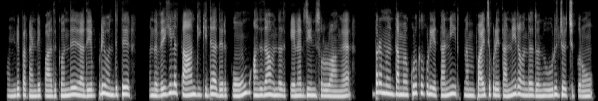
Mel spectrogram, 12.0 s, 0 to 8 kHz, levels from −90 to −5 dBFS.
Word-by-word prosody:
கண்டிப்பா, 170 +3 -2
கண்டிப்பா. 160 0 -1
அதுக்கு 165 +2 -4
வந்து 180 +3 +3 0.2
அது 165 0 0
எப்டி 220 +8 -1
வந்துட்டு, 195 +2 +1 0.5
அந்த 175 -1 +2
வெயில 225 +7 +2 0.2
தாங்கிக்கிட்டு 190 0 +1
அது 175 -2 0
இருக்கும், 175 +2 0 0.2
அதுதான் 185 +2 +2
வந்து 180 0 +1
அதுக்கு 170 0 -8
எனர்ஜினு 175 +1 0
சொல்வாங்க. 155 -2 0 0.6
அப்பறம் 255 +2 +1 0.2
நம்ம 200 -1 +2
குடுக்கக்கூடிய 230 -3 +1
தண்ணீர் 200 +4 +1
நம்ம 180 -1 +1
பாய்ச்சக்கூடிய 180 +1 0
தண்ணீர 190 +7 +2
வந்து 180 0 0
அது 170 - -3
வந்து 165 +1 0
உறிஞ்சி 185 +1 0
வச்சுக்குறும். 160 -2 -3
180 Hz, 145 wpm, -21 LUFS, 170-200 Hz, 0.6 s, வந்து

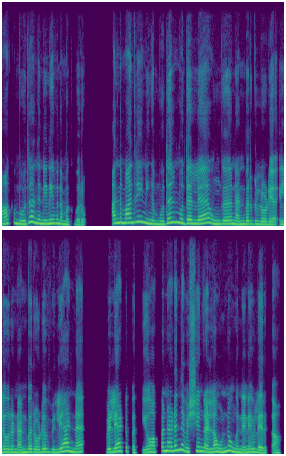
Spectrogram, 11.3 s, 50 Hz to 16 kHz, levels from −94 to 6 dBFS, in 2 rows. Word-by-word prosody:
பார்க்கும்போது 250 +1 -1
அந்த 290 -4 +2
நினைவு 270 +3 +1
நமக்கு 205 -4 -4
வரும். 175 0 -7 0.5
அந்த 305 +3 +2
மாதிரி 325 +4 +1
நீங்க 255 -4 +1
முதல் 310 +11 +1
முதல்ல 260 -2 +2 0.3
உங்க 235 0 0 0.3
நண்பர்களோடயோ, 210 -2 -1
இல்ல 210 - -1
ஒரு 205 - -1
நண்பரோடு 210 +1 0 0.2
விளையாடுன 240 +4 +1 0.6
விளையாட்ட 270 +5 +2
பத்தியோ, 190 +1 -5
அப்ப 235 +6 -5
நடந்த 340 +5 +1
விஷயங்கள்லாம் 250 -3 +1
இன்னும் 275 +8 +2
உங்க 235 - +1
நினைவுல 210 +1 0
இருக்கா? 175 -1 -5
235 Hz, 135 wpm, -21 LUFS, 210-280 Hz, 0.6 s, அந்த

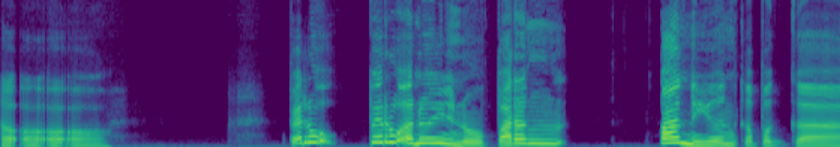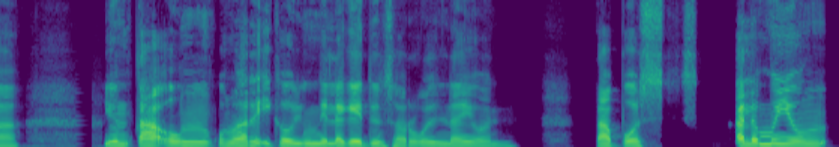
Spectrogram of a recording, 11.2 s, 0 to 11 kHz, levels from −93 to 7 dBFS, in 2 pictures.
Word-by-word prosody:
Oo, 160 -1 -3
oo, 135 0 -3 1.3
pero 435 +5 +1 0.2
pero 440 +2 +4
ano 360 +1 +5
eh 350 -5 +3
'no, 220 -2 0
parang 335 +3 +3 0.6
pano 375 -2 +7
yun 270 +2 -1
kapag 250 -4 -7 1.1
yung 255 +1 -2
taong 225 -2 +1
kunware 220 +3 -1
ikaw 185 0 -2
yung 180 0 -2
nilagay 170 -1 +2
dun 165 -2 -5
sa 160 - -5
role 155 -1 -5
na 165 +2 -4
yun? 135 -3 -8 0.5
tapos 170 -1 -1 0.5
alam 285 +4 +5
mo 290 - +1
yung 275 -2 -1
225 Hz, 140 wpm, -20 LUFS, -, 1.3 s, pano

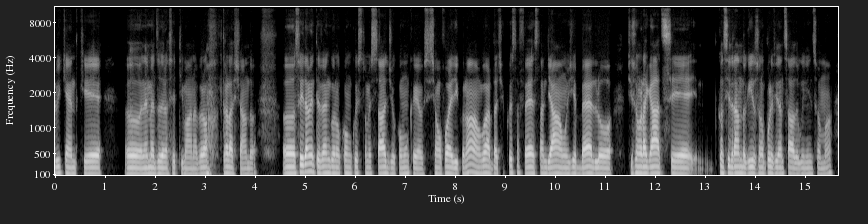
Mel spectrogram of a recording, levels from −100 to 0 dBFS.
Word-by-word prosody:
weekend, 120 -2 -1
che, 115 0 +2 0.4
uhm, 115 -1 +3
nel 115 +1 +1
mezzo 115 -1 0
della 115 -1 +2
settimana 110 -2 -5
però, 120 +1 +2 0.3
tralasciando. 110 -3 -2 0.5
Uhm, 125 0 +5
solitamente 145 +2 +3
vengono 125 -1 0
con 120 +1 -3
questo 120 0 -6
messaggio, 120 -1 0
o - - -7
comunque 115 -1 -3
se 100 - -16
siamo 115 -2 -3
fuori 120 0 +2
dicono: 120 +6 0
"Ah 120 - 0
guarda 120 -3 +1
c'è 110 +3 -13
questa 130 0 -5
festa, 120 -1 0
andiamoci, 115 -1 +1
è 120 - +1
bello, 115 -1 +2 0.3
ci - - -11
sono 125 0 +2
ragazze," 120 -2 +2
ehm, - - -11 0.4
considerando 125 -1 +1
che 115 - -2
io 125 0 +2
sono 120 +1 -3
pure 120 +1 0
fidanzato, 115 -1 -1
quindi 110 +1 -5
insomma, 110 +2 -7
120 Hz, 155 wpm, -23 LUFS, 115-125 Hz, 0.5 s, Uhm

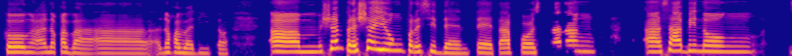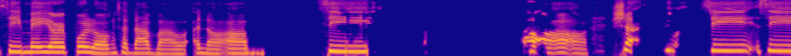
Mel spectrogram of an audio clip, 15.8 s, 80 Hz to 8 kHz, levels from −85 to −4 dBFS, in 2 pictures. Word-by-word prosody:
kung 235 -1 +4
ano 225 +1 -3
ka 235 - -1
ba, 205 -2 -3
ah, 195 -1 -6
ano 225 - -4
ka 225 -1 -1
ba 200 - -1
dito? 190 -2 -12 0.4
Uhm, 255 -1 +5
siyempre 305 -3 +4
siya 400 -2 +5
yung 305 -2 -2
presidente 215 -6 -2
tapos 215 +1 -1 0.2
parang, 260 +1 -1 0.5
ah 255 0 +3
sabi 290 +1 +3
nung 255 -2 -1 0.3
si 250 0 -1
Mayor 240 0 +3
Pulong 210 -5 0
sa 215 - -3
Davao 185 -3 -5
ano, 200 -2 -5
um, 195 0 -2 0.7
si 265 -2 +2 1.6
Oo, 265 -4 +4
oo. 215 -3 -2 0.3
Siya 340 - +3 0.4
yung 310 -2 -2 0.2
si-si 295 -1 -1
240 Hz, 120 wpm, -24 LUFS, 200-265 Hz, 1.6 s, Uhm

